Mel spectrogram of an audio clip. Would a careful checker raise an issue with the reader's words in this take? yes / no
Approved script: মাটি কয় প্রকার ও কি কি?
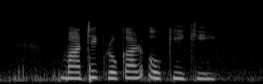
yes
